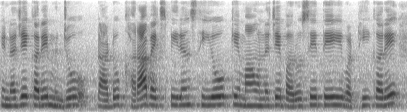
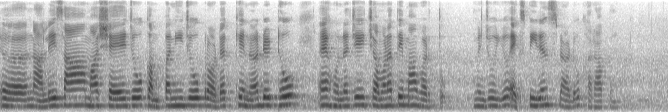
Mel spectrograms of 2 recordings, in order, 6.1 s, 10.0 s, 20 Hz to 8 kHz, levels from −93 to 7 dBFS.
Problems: constant background noise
